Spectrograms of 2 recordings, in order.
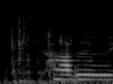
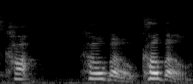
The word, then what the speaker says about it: Kobo: Okay, so Kabu yarn. I think that's how you pronounce it. Oh, it's Kobo, not Kabu.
